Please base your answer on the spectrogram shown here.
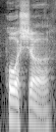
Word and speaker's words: Porsche: of course many in the know who follow Automobiles and stuff automobiles Fanatics know that pertinent Porsche Porsche because that's the German pronunciation design the Volkswagen Beetle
